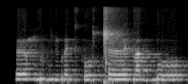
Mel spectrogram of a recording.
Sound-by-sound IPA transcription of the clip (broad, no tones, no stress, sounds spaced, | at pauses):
ʏː m b i b m b ʏ t͡sʼ u ǀ ʏː d ɒ d ɓ u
